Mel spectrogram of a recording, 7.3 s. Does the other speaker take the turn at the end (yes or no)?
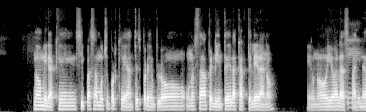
no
